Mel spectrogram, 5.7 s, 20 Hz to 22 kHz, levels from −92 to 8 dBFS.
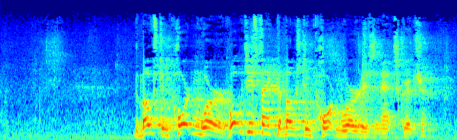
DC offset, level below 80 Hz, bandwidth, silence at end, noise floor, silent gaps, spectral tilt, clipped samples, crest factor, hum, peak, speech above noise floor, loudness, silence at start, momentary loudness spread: under 0.1%; -52 dBFS; 14.5 kHz; 0.25 s; -44 dBFS; none; -5.5 dB/octave; under 0.1%; 16 dB; none; 0 dBFS; 29 dB; -15 LUFS; 1.65 s; 8 LU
